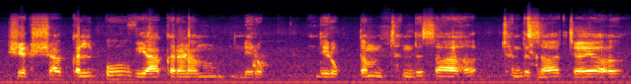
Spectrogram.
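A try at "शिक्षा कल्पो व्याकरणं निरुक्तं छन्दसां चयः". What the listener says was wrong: छंदसाम है बेटा, विसर्ग लगाए ऊपर देखो। विसर्ग नहीं, ये अनुस्वार लगाए,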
